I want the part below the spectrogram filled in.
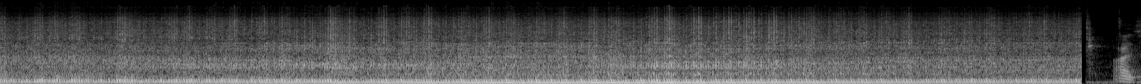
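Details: Diesel truck just fitted with a replacement starter after the old one failed: deep, steady idle with an even low rumble and no stumbling; runs healthy.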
